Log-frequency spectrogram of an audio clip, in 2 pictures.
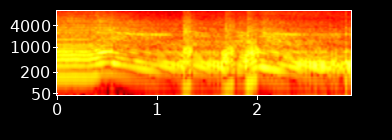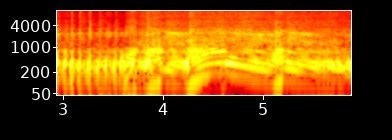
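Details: Husqvarna 394XP chainsaw, freshly rebuilt and ported, first shakedown runs cutting a large log: revs climb to a sharp scream, dip as the chain bites, recover fast without bogging. Healthy and strong; good compression; may lean the low jet slightly and richen the top end.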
